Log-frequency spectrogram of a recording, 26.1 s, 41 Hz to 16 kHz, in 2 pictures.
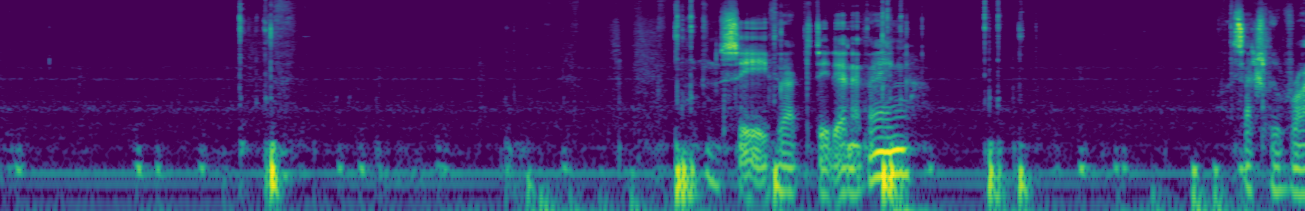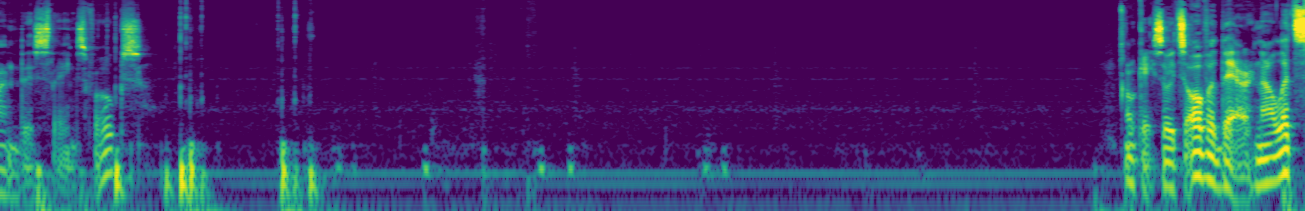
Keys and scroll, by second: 13.4 ctrl+r.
